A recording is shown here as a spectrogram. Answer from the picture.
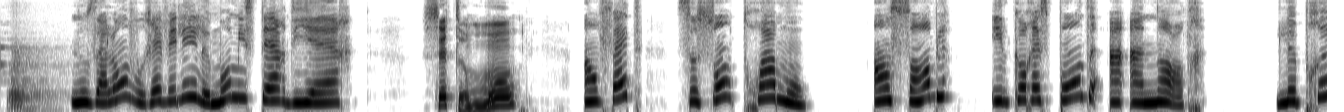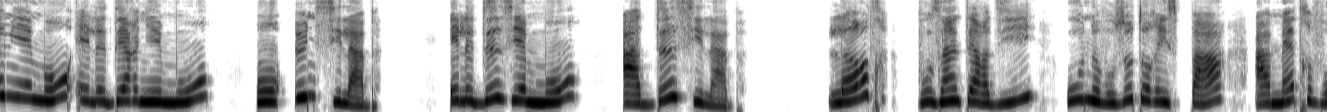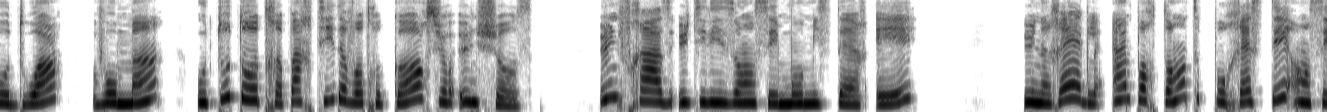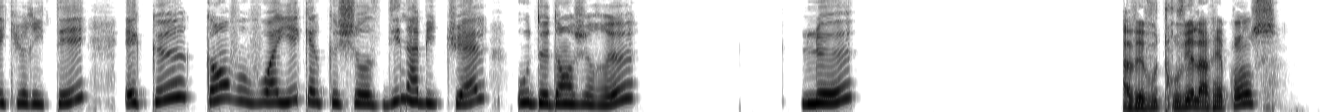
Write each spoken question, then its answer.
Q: Avez-vous trouvé la réponse?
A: Les mots mystères d'aujourd'hui sont « Ne touchez pas ».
